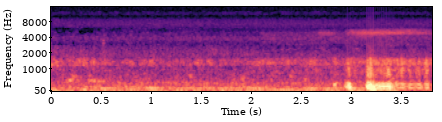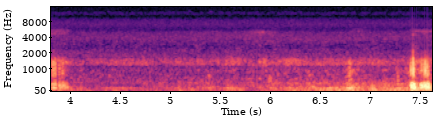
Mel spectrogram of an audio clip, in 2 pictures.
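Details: Penelope, a sleeping pet, snoring: quiet low rumbling breaths with a louder snorting burst midway and another at the end.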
